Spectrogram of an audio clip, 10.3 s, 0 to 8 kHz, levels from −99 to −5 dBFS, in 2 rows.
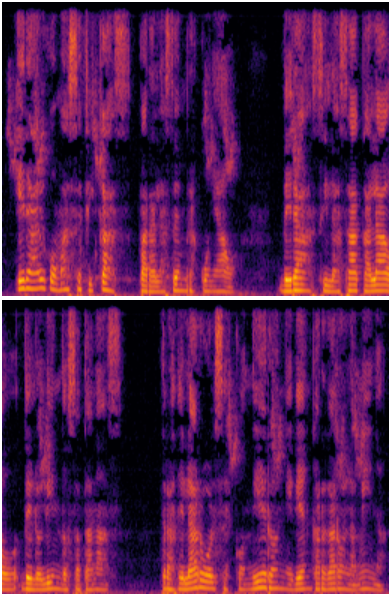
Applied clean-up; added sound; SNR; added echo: none; none; none; none.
